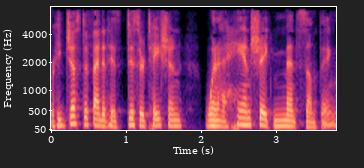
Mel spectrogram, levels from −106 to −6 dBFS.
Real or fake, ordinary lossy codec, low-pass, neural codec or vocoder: real; MP3, 48 kbps; 7.2 kHz; none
